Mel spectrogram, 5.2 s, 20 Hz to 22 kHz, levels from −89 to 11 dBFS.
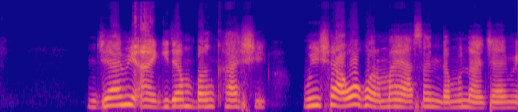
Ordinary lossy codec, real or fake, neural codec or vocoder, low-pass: Opus, 16 kbps; real; none; 19.8 kHz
